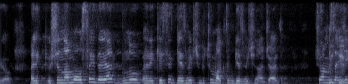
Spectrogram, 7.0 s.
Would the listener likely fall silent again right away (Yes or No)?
Yes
